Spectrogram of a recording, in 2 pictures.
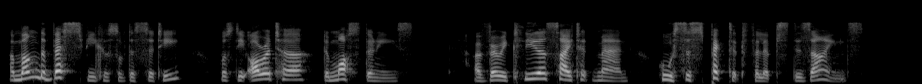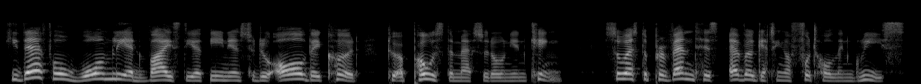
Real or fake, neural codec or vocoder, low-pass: real; none; 7.2 kHz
